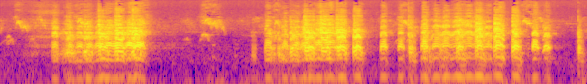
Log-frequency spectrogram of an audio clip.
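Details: Pomeranian geese, a domestic breed descended from the greylag goose, calling: loud harsh nasal honks in long overlapping bursts, several birds at once, with short pauses between outbursts.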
